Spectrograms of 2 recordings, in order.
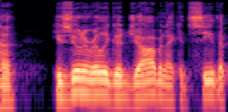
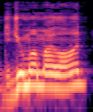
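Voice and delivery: higher, louder accusing question; retold aggressive demand; 10 semitones higher, 5 dB louder than usual. Man confronting the maintenance guy, aggressive. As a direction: confront him, pitched up and forceful. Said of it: "Like, really aggressively, like, sweaty, huffing".

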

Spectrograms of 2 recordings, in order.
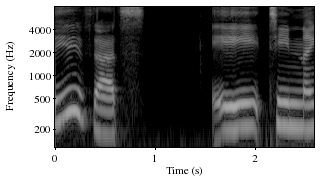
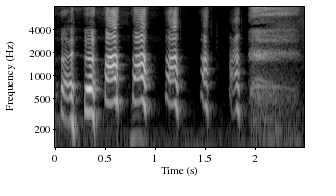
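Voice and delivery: high breathless laugh; 11 semitones higher, 10 dB louder than usual. Real, not acted. Giggling fit after cupcake.

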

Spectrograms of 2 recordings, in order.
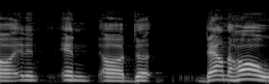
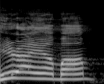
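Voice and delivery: put-on higher playful child answer; lightly voiced child; 7 semitones higher, 4 dB louder than usual. Little boy answering his mother from a clothes rack, playful. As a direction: answer like a small boy hiding.

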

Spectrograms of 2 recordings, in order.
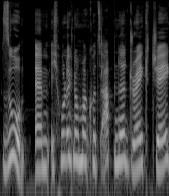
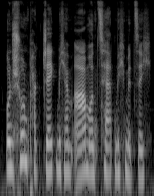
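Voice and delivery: ordinary talk

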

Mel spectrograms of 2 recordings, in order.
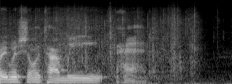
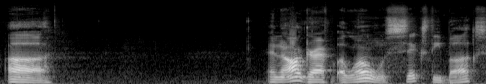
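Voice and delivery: ordinary talk

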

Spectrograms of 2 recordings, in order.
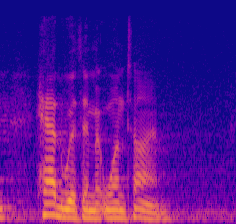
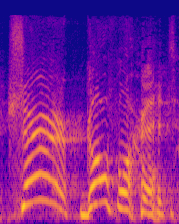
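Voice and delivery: eager crowd; 10 semitones higher, 4 dB louder, much slower than usual. Retold or imitated. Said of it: "what they said".

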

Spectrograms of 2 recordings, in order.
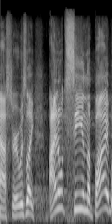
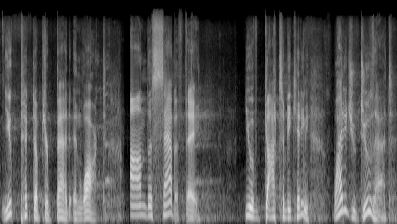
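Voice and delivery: lightly voiced indignant Pharisee, lower; a hint of a scandalised accuser; mock Pharisee scolding; 7 semitones lower than usual. Preacher playing the Pharisees to the healed man, indignant. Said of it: "You're going".

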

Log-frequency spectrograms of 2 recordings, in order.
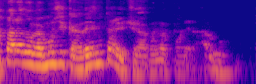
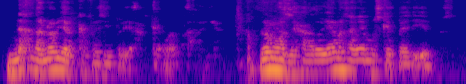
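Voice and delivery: ordinary talk, nothing marked

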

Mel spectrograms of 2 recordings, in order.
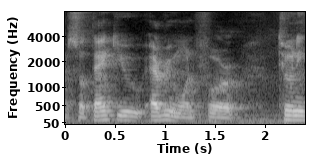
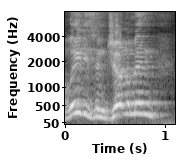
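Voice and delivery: ringmaster; 12 semitones higher, 7 dB louder than usual. Acted. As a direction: announce it to the big top. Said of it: "the old M C voice".

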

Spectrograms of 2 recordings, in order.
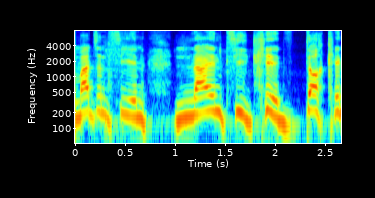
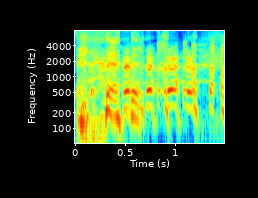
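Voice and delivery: loud high laugh; 8 semitones higher, 6 dB louder than usual. Real, not acted. Laughing hard after imitating Ali's scream.

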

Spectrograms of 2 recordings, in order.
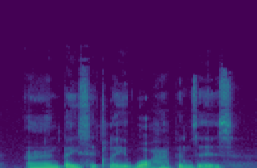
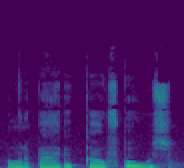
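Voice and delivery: higher, put-on little boy voice; child's voice; 7 semitones higher than usual. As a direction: play a three-year-old making his wish. Kid voiced in joke.

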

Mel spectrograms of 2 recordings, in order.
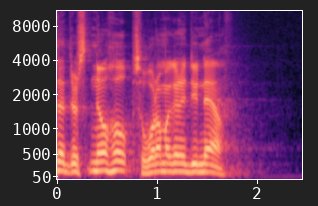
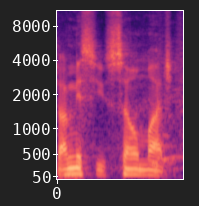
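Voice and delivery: tender aside; 6 semitones lower, 6 dB quieter than usual. Real, not acted. Tender aside to wife Kate.

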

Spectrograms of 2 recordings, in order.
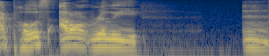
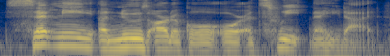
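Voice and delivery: ordinary delivery

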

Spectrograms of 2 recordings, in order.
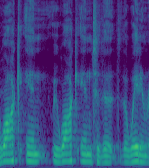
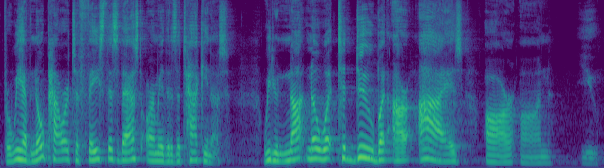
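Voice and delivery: louder, slow, fervent reading; fervent scripture reading; 3 semitones higher, 7 dB louder than usual. Acted. Pastor reading the king's plea to the church, fervent. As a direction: stretch out the final plea.

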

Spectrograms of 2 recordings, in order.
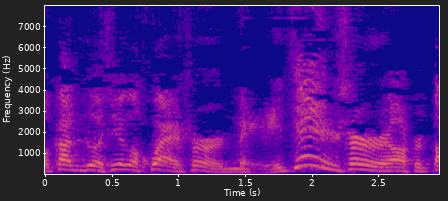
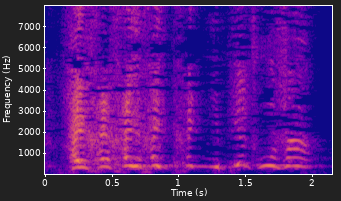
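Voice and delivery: high, stammering frantic shush; a scoundrel desperately hushing a screaming girl; panicked hush; 11 semitones higher, 3 dB louder than usual. Acted. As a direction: stutter in panic trying to silence her.

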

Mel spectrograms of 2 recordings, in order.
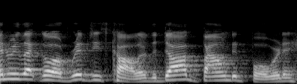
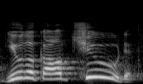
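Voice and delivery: horrified; 8 semitones higher, 3 dB louder, slower than usual. A narrator's reading. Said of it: "Mary Jane was horrified".

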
